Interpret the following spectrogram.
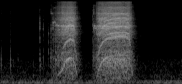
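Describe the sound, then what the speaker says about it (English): A power drill whines through deck brace wood in two short bursts, the motor pitch sweeping as it bites, close and loud. "Make sure your drill does not drift."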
